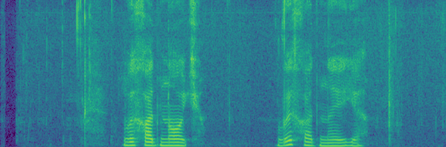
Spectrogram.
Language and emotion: Russian, sad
